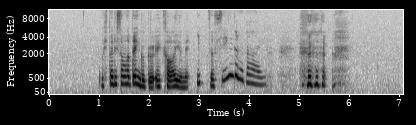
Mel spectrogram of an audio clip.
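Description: A young woman speaks cheerfully and laughs, close to a microphone.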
